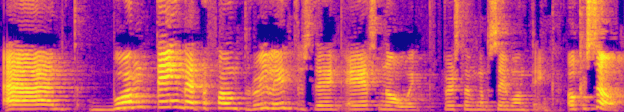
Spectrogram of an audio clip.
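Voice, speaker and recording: A woman speaks at a very fast pace in a high, raised and projected voice. Her tone is bright and sharp, with lively intonation and big swings in loudness. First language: not English. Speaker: YouTuber commentator. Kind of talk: casual vlog commentary. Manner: animated, filler-heavy.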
